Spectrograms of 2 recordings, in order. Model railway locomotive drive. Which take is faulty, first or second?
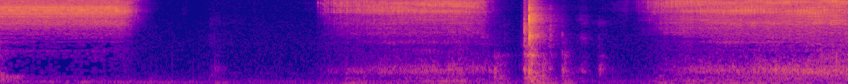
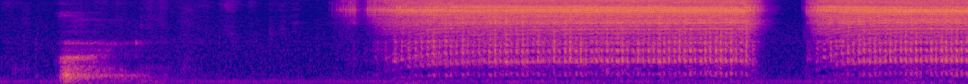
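second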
